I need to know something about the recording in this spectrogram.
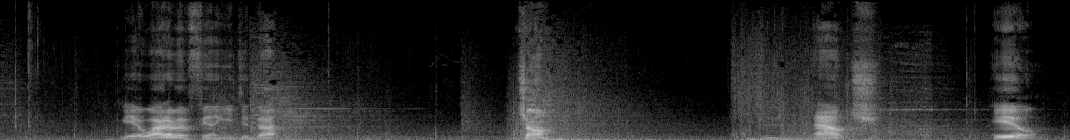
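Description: A sword clashes against skeletons in quick hits.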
